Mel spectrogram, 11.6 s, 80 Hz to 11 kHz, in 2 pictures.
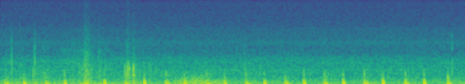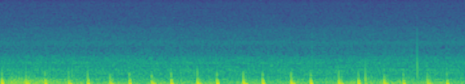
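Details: Heartbeat after intense exercise, stated as 134 bpm and audible without the microphone at the start: fast, regular, pounding low thumps with heavy breathing, consistent with sinus tachycardia after exertion.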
